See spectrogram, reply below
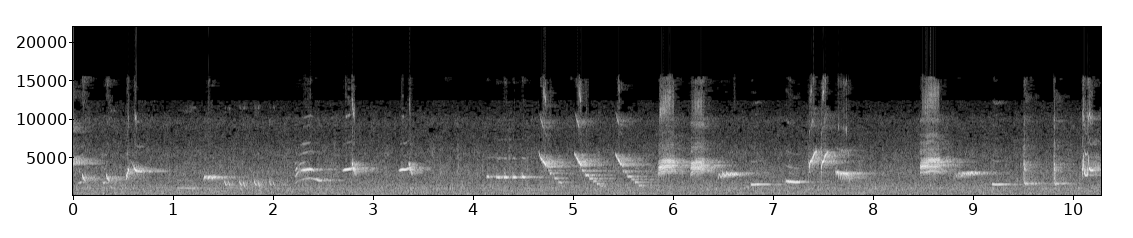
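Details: Asian pied starling in a fighting mood, recorded as a training tape for caged birds: varied whistles, rising and falling slurs and short chirps in quick bursts, with brief gaps between phrases.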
